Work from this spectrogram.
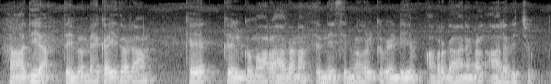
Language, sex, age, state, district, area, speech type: Malayalam, male, 45-60, Kerala, Idukki, rural, read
